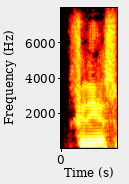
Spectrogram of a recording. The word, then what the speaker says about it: Phineas: Okay, that's the way most of us would pronounce this. Phineas or Pincas in Hebrew.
